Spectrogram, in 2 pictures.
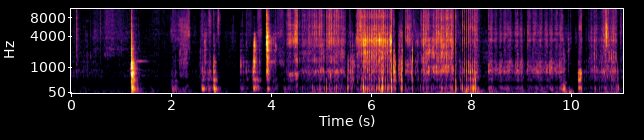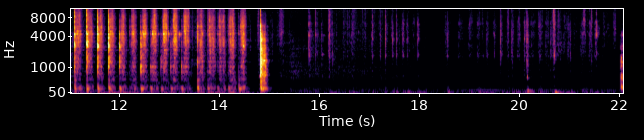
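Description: Small wire brush scrubbing a wet, rusty key, with quick back-and-forth strokes, about three or four a second, that loosen the rust. A single sharp click follows, then it goes quiet.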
